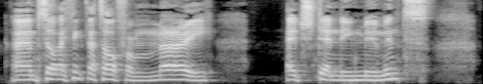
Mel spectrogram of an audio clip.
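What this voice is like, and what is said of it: Bad put-on French accent. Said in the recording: “I'm trying to put in my French accent ... that's just terrible”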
